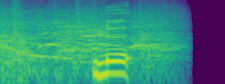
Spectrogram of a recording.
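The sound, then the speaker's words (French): A crowd forcing the doors of the American parliament in Washington: dense, agitated crowd noise with many voices clamoring at once; a loud shout or cry rises above the din near the middle before the sound cuts off abruptly. “vous entendez, je sais pas si vous vous rendez compte, c'est une foule qui est en train de forcer les portes du Parlement”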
